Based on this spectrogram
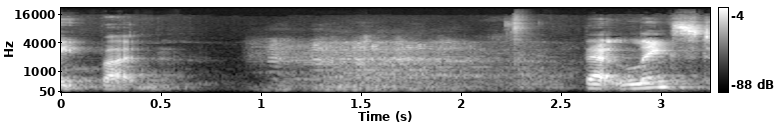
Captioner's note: audience laughs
